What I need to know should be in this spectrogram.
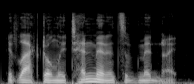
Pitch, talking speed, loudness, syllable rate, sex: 90 Hz, 215 wpm, -20 LUFS, 7.1 syllables/s, male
